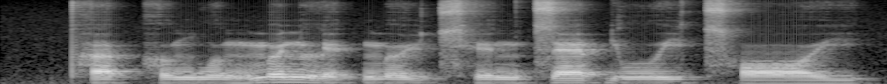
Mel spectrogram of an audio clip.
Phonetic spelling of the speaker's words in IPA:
pʰ ɐ˨˥ k̚ h ʊ˨ ŋ w ʊ˨˩ ŋ m ɵ˥ n l ɪ˨˥ k̚ m ɵ˨˧ ɥ t͡sʰ ɪ˨ ŋ t͡s ɛː˥ p̚ j uː˧ j t͡sʰ ɔː˨ j

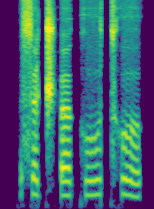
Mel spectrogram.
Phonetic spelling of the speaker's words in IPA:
s œ t͡ʃʼ œ k u tʰ ʊ

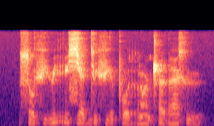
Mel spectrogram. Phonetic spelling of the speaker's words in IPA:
s o fʲ ʉ rʲ ɘ ɕ ɛ d ʉ fʲ ɘ pʼ o r ɔ̃ ʈʰ æ ɽ æ x ʉ

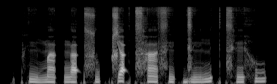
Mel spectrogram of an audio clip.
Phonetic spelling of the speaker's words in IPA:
pʰ ĩ˨˩ m ã˨ k̚ ŋ a˨ ʔ s u˨ p̚ ɕ a˦ ʔ t͡sʰ ã˧ s ĩ˨ t̚ d͡z ĩ˨˦ n | t͡sʰ ẽ˧ h u˦

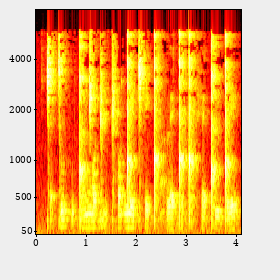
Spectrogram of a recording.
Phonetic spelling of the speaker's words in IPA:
ǁ ɛ̰ ǀ u h ṵ ɡ͡ǃ ɔ ŋ͡ǁ ɔ ɡ͡ǁ ṵ ǁʰ ɔ ŋ͡ǃ e ǁʰ e ǃʰ a̰ l ɛ ɡ͡ǃ ə ɡ͡ǃ ɛ̰ h ɛ ǃʼ ʉ ǃ e

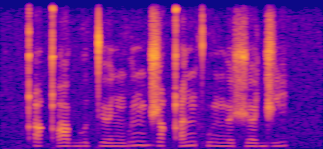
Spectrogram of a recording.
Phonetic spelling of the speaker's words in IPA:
qʼ i qʼ ɔ ɡʷ i t̪ ø n ɡʷ e n d͡ʒ œ qʼ ɪ n kʷʼ œ n̪ œ ʃ œ d͡ʒ i

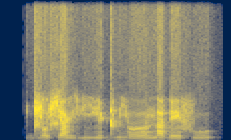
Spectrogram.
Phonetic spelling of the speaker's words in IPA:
d͡ʑ ɔ ɕ a ɣ i̤ j i ɖ ṳ j ɤː n a ɗ e f u

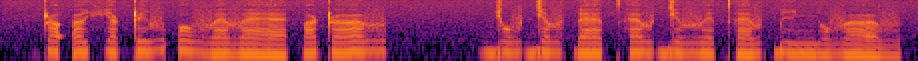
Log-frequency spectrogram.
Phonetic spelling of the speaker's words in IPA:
ʈ ʌ ʔ œ ç ʌ ʈ i v ʔ o v ɛ v ɛ | ʌ ʈ œ v | ɟ o v ɟ ɛ v ɗ ɛ t̪ʰ ɛ v ɟ e v e t̪ʰ ɛ v ɓ i ɲ o v œ v

